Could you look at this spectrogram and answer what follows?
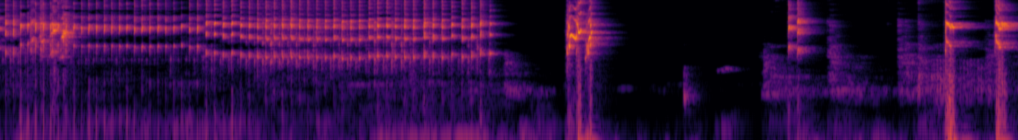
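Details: Fighter lovebird chattering in the ngekek panjang manner to provoke rivals: about five seconds of fast shrill pulsed chatter, then silence broken by a few isolated harsh squeaky calls.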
